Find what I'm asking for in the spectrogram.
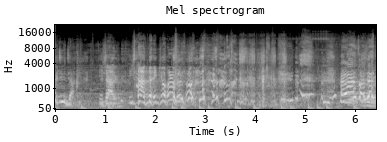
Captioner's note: laughs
